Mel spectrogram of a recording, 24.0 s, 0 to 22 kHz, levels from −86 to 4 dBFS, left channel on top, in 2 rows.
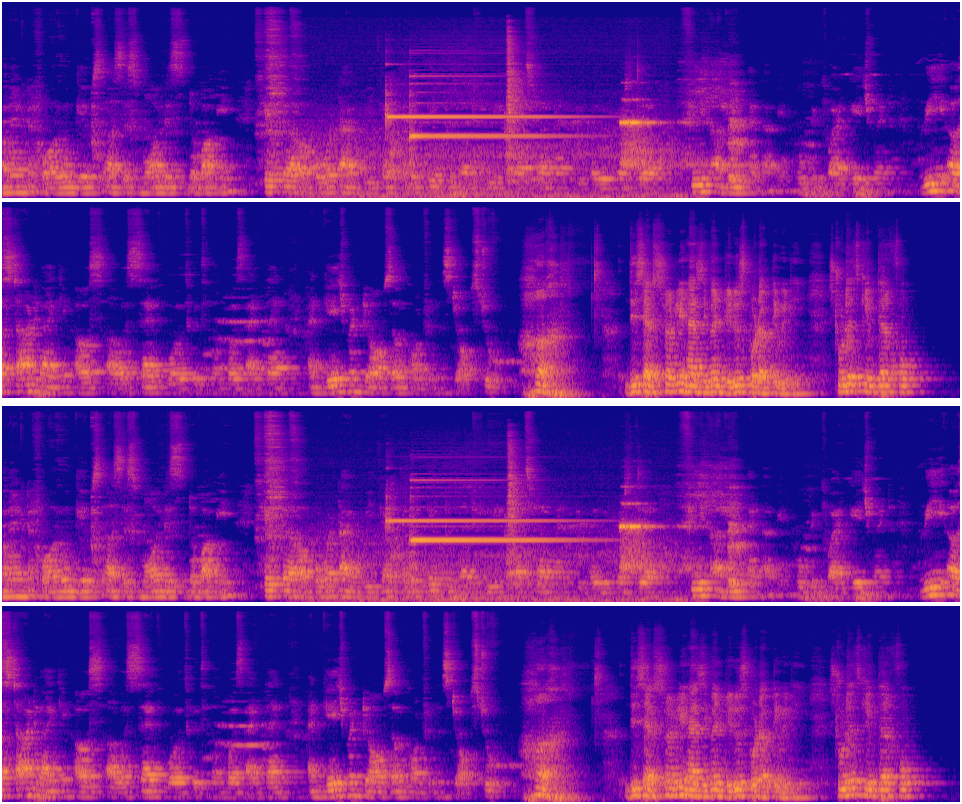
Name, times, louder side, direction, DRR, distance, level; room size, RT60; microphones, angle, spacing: voice 1, 0.0-11.1 11.5-15.5 15.8-18.4, right 1 dB, 25° right, -1 dB, 0.6 m, -27 dB
sound 1, 3.7-8.5, right 2 dB, 70° left, 1.3 m, -25 dB
voice 2, 18.4-19.1 19.5-23.3, left 1 dB, 50° left, -3 dB, 1.1 m, -23 dB
3.8 x 2.4 x 3.0 m, 0.67 s
head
